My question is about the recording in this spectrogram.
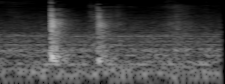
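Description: A short knock about half a second in, then a fainter click about half a second later, over faint room tone.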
